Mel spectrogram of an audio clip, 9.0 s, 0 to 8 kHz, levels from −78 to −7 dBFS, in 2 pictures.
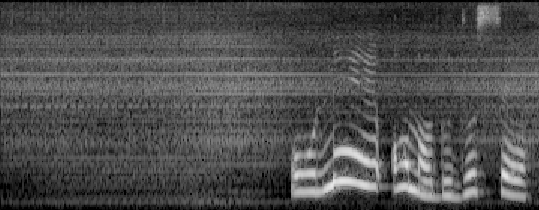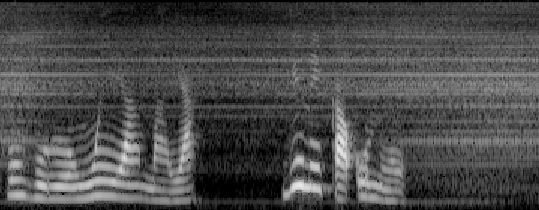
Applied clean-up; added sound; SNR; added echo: none; Domestic sounds, home sounds; 11 dB; none.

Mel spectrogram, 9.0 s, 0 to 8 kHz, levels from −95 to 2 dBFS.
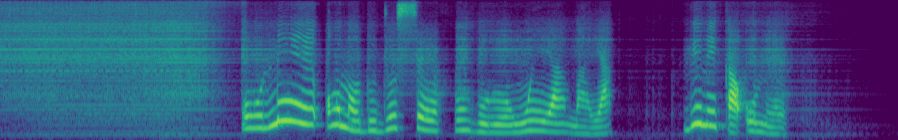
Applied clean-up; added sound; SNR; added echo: neural mask model RNNoise.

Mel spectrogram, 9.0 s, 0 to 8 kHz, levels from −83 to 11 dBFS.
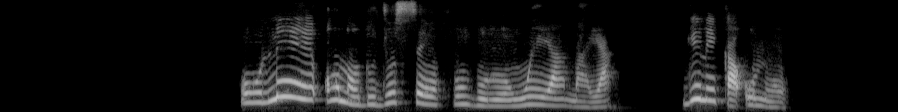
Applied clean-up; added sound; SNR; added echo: neural mask model Resemble Enhance denoiser.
